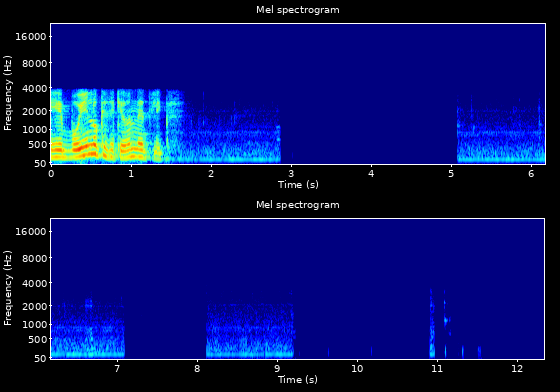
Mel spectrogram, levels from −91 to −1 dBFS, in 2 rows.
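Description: From 8.14 to 9.20 s, a codec payload misread, which points to G.726 code words unpacked in reversed bit order, buries the speech in harsh distortion, smearing broadband noise across the 3.4 kHz telephone band.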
